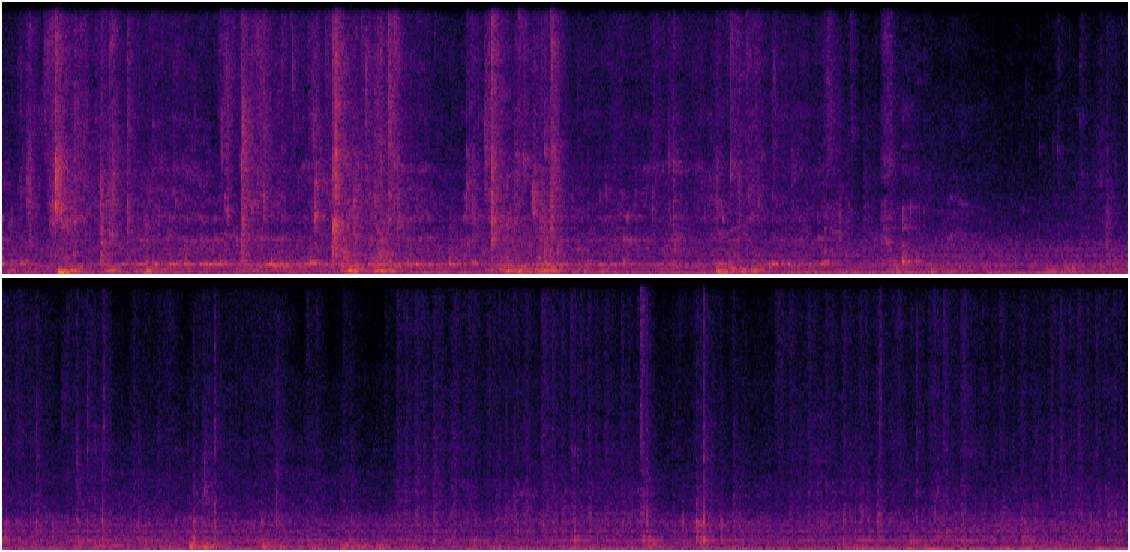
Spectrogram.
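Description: Tap water running into a bathroom sink with splashing as a face is rinsed between shaving passes: busy, irregular splashes for roughly the first dozen seconds, then a steadier, quieter flow.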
